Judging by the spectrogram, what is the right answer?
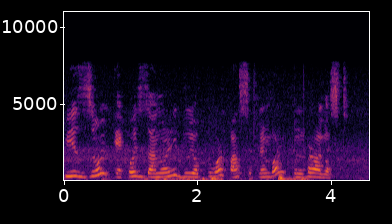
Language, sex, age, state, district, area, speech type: Assamese, female, 45-60, Assam, Tinsukia, rural, spontaneous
